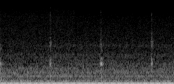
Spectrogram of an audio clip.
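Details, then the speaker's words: Lada Niva 4x4 with a glitching alarm flashing the turn signals while everything is switched off: crisp, perfectly even relay clicks, about two a second, over a low hum. "вот пожалуйста сигналка заглючила опять а то люди мне там пишут что типа поворотники а забываю постоянно выключать"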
